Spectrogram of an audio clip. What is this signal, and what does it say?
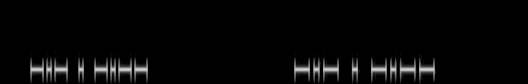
Morse code, heard as a keyed tone, about 32 wpm, 700 Hz. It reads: KEY KEY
